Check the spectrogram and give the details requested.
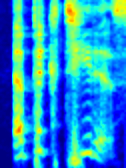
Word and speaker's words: Epictetus: feel like I had to look this up Epictetus that's how you say his name take the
